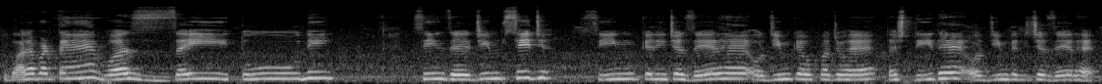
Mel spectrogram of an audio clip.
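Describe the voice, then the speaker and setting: A woman teaching a Quran reading lesson, patiently spelling out each letter and stretching the joined words very slowly. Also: on the high side, steady tone, a little mellow, a little hiss or hum, rough recording.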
